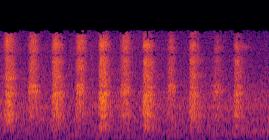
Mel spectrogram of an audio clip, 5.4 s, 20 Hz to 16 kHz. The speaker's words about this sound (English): So I'm going to ask you to breathe the wrong way on purpose now. Breathe only in your upper chest and breathe 30 shallow and rapidly. In other words, nothing should move but your upper hand. Your bottom hand shouldn't be moving at all. Upper hand go.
